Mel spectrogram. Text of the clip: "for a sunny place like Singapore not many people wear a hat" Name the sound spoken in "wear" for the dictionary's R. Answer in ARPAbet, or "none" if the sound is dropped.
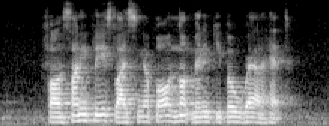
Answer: L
